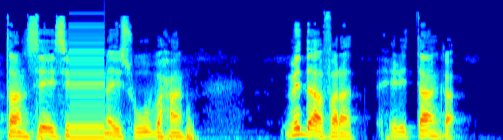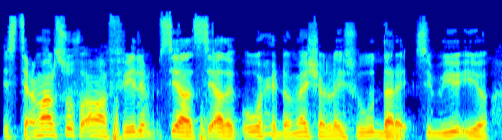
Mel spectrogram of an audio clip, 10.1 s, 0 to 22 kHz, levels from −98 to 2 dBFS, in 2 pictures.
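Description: A speech recording where, from 0.71 to 1.05 s, the audio turns into a flat, steady buzz at 100 Hz, with about a third of a second of sound lost. This is a system hang loop: the system froze while the hardware replayed one 10 ms buffer over and over.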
